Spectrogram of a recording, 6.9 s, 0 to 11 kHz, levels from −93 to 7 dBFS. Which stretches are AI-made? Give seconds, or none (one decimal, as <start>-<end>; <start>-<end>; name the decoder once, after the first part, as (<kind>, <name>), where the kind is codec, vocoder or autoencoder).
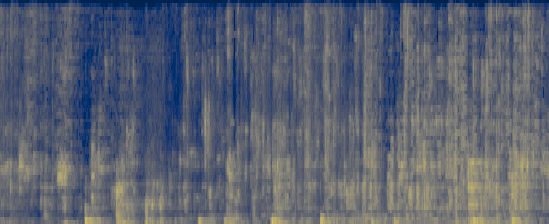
1.4-2.0 (codec, HILCodec)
